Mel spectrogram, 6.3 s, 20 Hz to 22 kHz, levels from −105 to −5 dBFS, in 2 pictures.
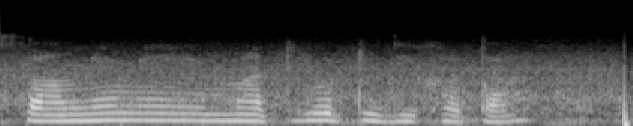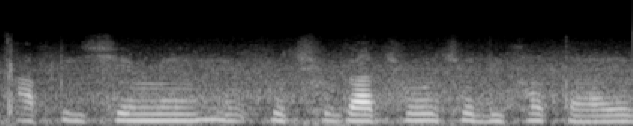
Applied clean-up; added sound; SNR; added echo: none; none; none; none.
